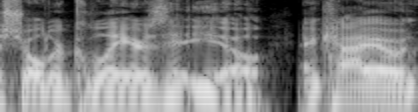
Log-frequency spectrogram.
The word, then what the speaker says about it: Caio: So Tommy's the secretary, Kaio, and that's spelled C A I O, but I looked up the pronunciation, and it's Kaio. I think that's what it is. That's what Google told me.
